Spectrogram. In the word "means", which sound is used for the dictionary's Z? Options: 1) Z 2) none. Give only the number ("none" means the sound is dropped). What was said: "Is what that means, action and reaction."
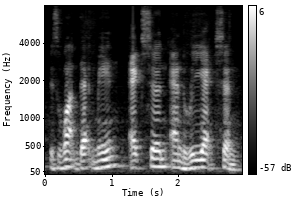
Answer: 2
